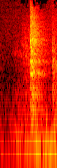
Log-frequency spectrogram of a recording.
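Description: Worn baby blue junkyard car door clunking, a latch click followed by a solid thump and a softer second knock, close and brief.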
